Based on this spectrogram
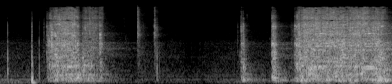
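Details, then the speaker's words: Clark C500 forklift with D155-G engine, cranked twice: harsh clattering scrape with sharp cracks. The water pump bearing has failed, letting the fan wobble and strike the radiator; the pump is to be replaced. "It was making a little bit of noise and then silence, and then the fan decided to start eating the radiator. So we're gonna give it a crank real quick so you can hear it."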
